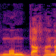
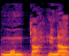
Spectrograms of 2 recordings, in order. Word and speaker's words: ممتحنہ: الممتحنہ رکھا گیا ہے۔ اس کا تلفظ ممتحنہ بھی کیا جاتا ہے اور ممتحنہ بھی۔ پہلے تلفظ کے لحاظ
